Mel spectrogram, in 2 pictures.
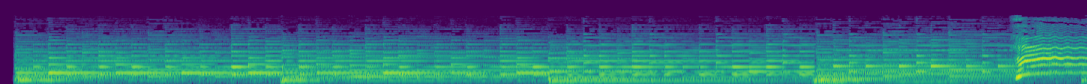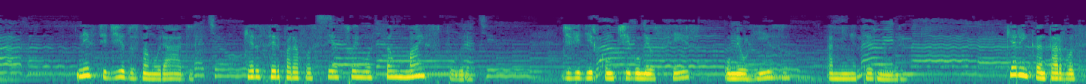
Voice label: NEUTRA F; Telemensagens; Dia Dos namorados; Telemensagens 2017

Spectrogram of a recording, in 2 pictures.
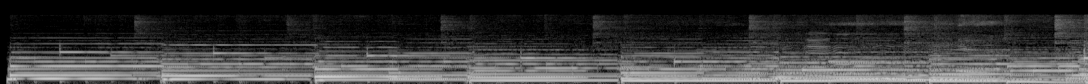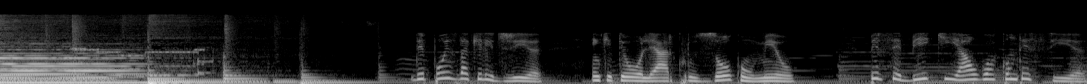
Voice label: ROMANTICA F; Telemensagens; Românticas

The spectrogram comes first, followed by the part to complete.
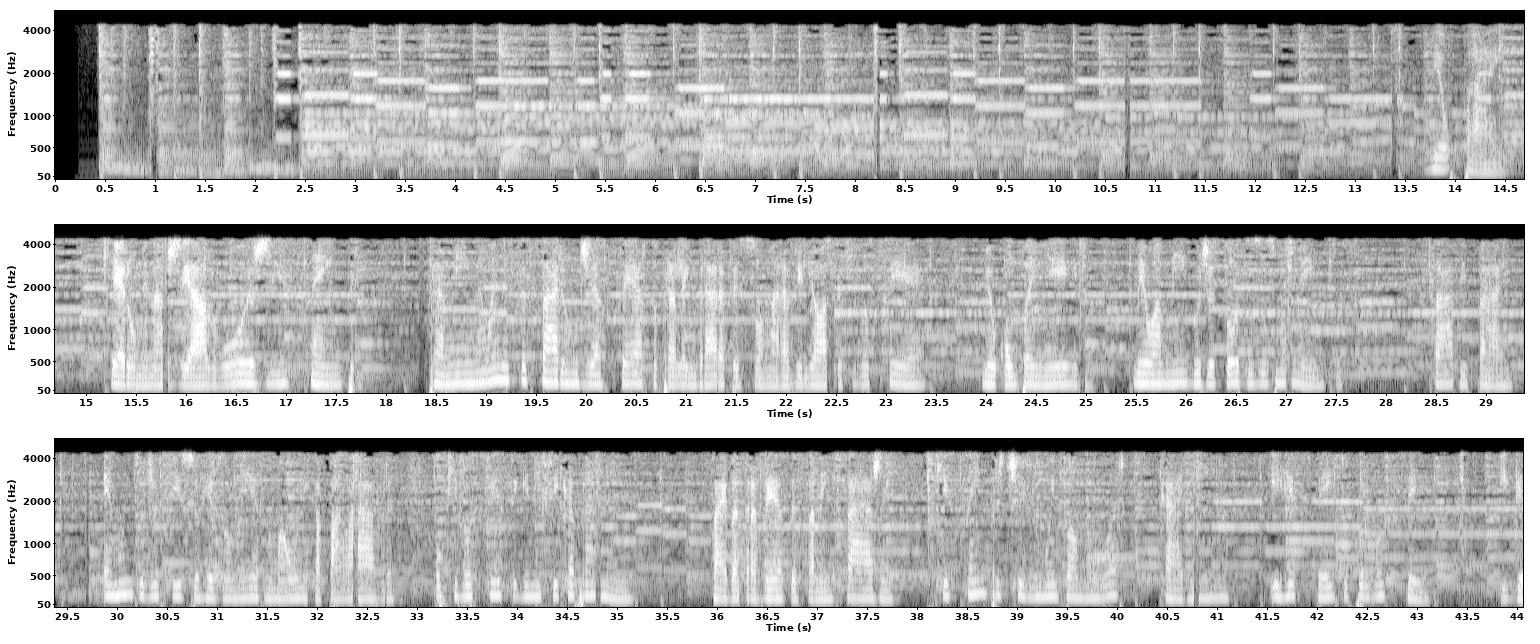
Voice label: PAI F; fem

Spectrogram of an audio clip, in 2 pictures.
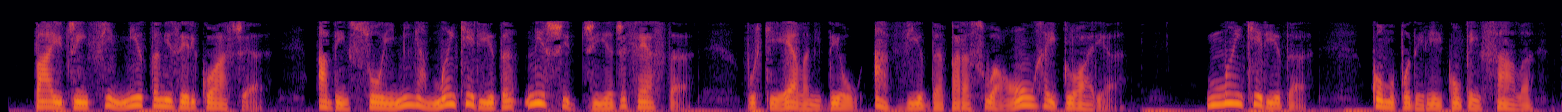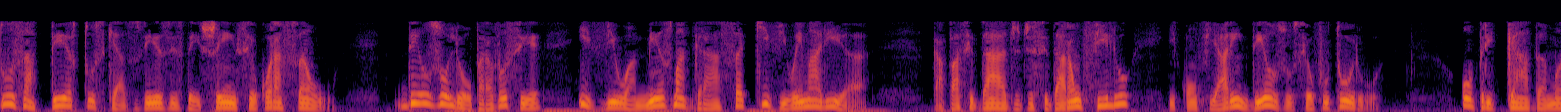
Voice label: Aniversário Feminino, Telemensagens; Telemensagens 2017; Aniversarios

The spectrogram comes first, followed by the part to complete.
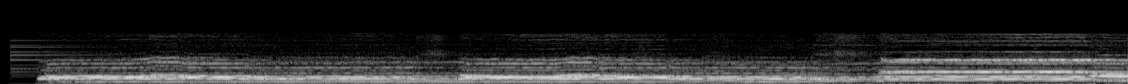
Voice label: Natal Novo Cliente Feminino; Telemensagens; Natal e Ano novo

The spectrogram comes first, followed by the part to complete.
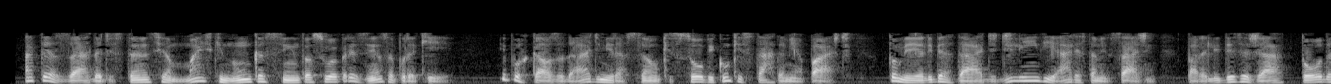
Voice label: Natal distante neutro; masc; Telemensagens 2017; Natal & Ano Novo

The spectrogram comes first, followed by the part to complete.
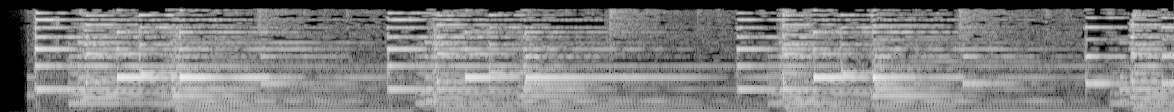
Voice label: Congratulações f; Telemensagens; Parabenização; fem

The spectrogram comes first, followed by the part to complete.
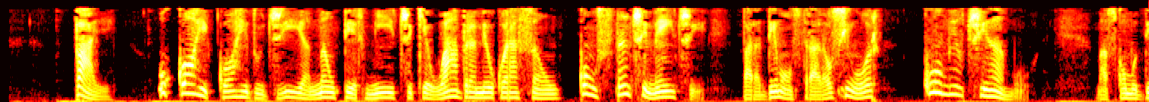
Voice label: Aniversário Pai Feminino; Aniversarios; Telemensagens; Telemensagens 2017

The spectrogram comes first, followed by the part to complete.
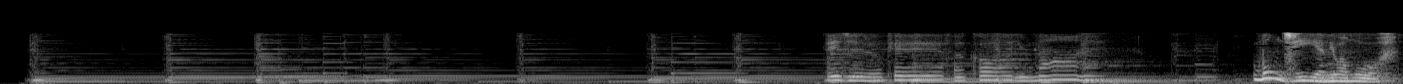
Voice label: BOM DIA ROMANTICO-F

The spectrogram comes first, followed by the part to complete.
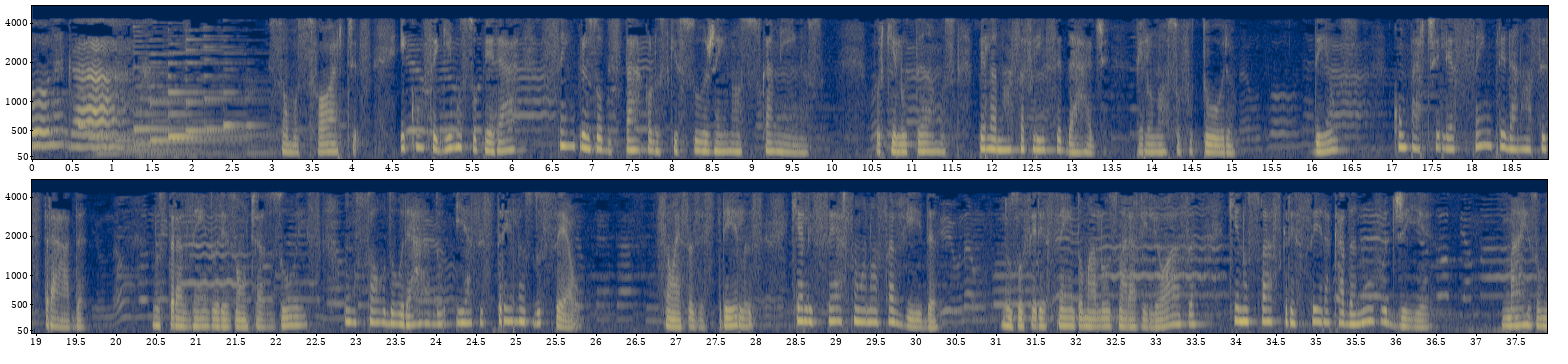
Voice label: ESTOU GRAVIDA NOVAMENTE, fem

